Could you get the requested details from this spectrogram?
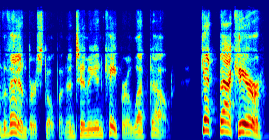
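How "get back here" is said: slow, much higher and louder furious roar. A narrator's reading. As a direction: roar after the fleeing horses. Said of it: "Coy roared".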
